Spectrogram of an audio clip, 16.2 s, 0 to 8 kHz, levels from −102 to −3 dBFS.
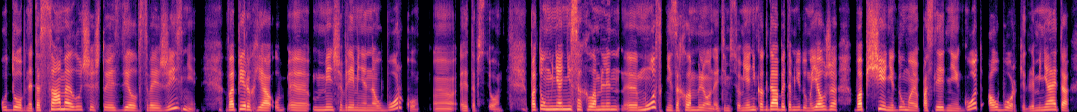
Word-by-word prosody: удобно! 180 -4 -3
Это 170 +4 -2
самое 230 +4 +6
лучшее, 205 -2 -3
что 185 - -5
я 175 -1 -2
сделала 170 0 -2
в - - -8
своей 170 -1 -3
жизни. 235 - -3 0.4
Во-первых, 205 +3 +3
я 165 -2 +4
у 175 - -12
а, 165 -2 -2
у - - -15
меньше 180 0 -3
времени 175 -2 -3
на 160 0 -5
уборку, 230 - -6 0.2
а, 130 0 -6
это 140 -3 -7
всё. 115 0 -4 0.5
Потом 225 +3 +2
у - - 0
меня 225 0 +5
не 230 +1 +1
захламлен, 215 0 +1
а, 175 0 -1
мозг 265 - +1
не 170 - -5
захламлён 170 -2 -1
этим 155 +3 -8
всём. 160 +4 -4
Я 175 +1 +1
никогда 200 +3 +4
об 220 - +2
этом 190 -2 -3
не 195 - -5
думаю. 170 -1 -4
Я 200 0 +6
уже 215 -1 -1 0.3
вообще 220 +5 +6
не 170 - -2
думаю 170 -3 -4
последний 160 -4 0
год 275 - -1
о 175 - +1
уборке. 180 -9 -6
Для 140 +4 -8
меня 195 +6 +2
это 165 -4 +4
180 Hz, 190 wpm, -25 LUFS, 165-210 Hz, 0.5 s, самое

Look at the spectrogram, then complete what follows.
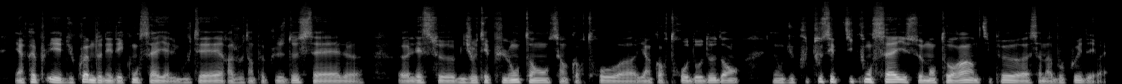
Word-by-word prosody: et - - -4
après 95 +5 +2
pl 105 - -2
et 95 - +5
du 90 +1 -8
coup - - +2
elle 110 - +8
me 100 - +6
donnait 85 -3 +1
des - - 0
conseils, 90 -4 0
elle 75 0 -4
goûtait, 80 +1 -2
elle - - +2
rajoutait 80 0 -7
un - - -5
peu - - -10
plus 80 -2 -6
de 95 - 0
sel, 80 -3 0
heu 75 -2 -4 0.4
heu: 85 - 0
«Laisse 85 +2 -2
mijoter 85 0 0
plus 95 - -3
longtemps, 95 -2 +3
c'est 85 - -6
encore 75 - -8
trop, 80 -3 -2
heu, - - -8
il - - -5
y - - -2
a - - -2
encore - - -6
trop 85 - -1
d'eau 85 +1 0
dedans». 90 -1 0 0.3
Donc 85 -2 -3
du 85 - -7
coup, 115 - -15
tous 130 - -1
ces 120 0 +3
petits 120 +3 -7
conseils, 115 -2 +5
ce 95 - -3
mentorat 90 +2 +3
un 95 - +2
petit - - -9
peu, 95 -5 +2
heu, 80 - 0
ça 80 - -6
m'a 75 -1 -4
beaucoup 80 +6 -4
aidé, 90 - -4
ouais. - - -15
85 Hz, 295 wpm, -26 LUFS, 80-100 Hz, 0.4 s, elle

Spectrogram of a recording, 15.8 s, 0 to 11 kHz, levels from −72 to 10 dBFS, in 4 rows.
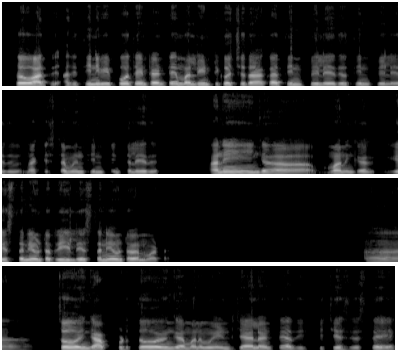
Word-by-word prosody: So, 155 - +9 0.2
అది 140 +1 0
అది 165 - -10
తినివిపోతే 180 +2 +2
ఏంటంటే 170 +2 +2
మళ్ళీ 165 -3 +4
ఇంటికి 150 - -11
వచ్చేదాకా, 160 +1 +1
"తినిపియలేదు, 130 -2 -2
తినిపియలేదు 115 -1 -7 0.2
నాకు 120 0 -9
ఇష్టమైనది 130 0 -6
తినిపించలేదు" 115 -1 -7 0.6
అని 180 +6 +2 0.2
ఇంకా 165 -2 -1 0.7
మనం 135 -1 +2
ఇంకా 120 0 -4 0.3
వేస్తూనే 145 +5 0
ఉంటారు, 150 - -3
రీల్ 155 +3 -1
వేస్తూనే 145 +2 -1
ఉంటారన్నమాట. 115 -7 -2 2.1
ఆ! - - -11 0.8
సో, 170 - +8 0.2
ఇంక 150 0 0
అప్పటితో 150 +5 -3 0.2
ఇంక 145 -1 -1
మనం 130 0 -2
ఎండ్ 125 +1 -8
చేయాలంటే 135 +3 0
అది 135 -5 -13 0.2
ఇచ్చేసేస్తే 135 +4 -6
135 Hz, 120 wpm, -22 LUFS, 125-160 Hz, 2.1 s, సో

